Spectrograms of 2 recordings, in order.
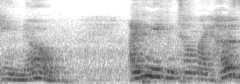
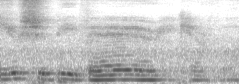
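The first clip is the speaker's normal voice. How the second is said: low, soft warning; 5 semitones lower, 7 dB quieter than usual. Retold or imitated. Guru's grave warning.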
